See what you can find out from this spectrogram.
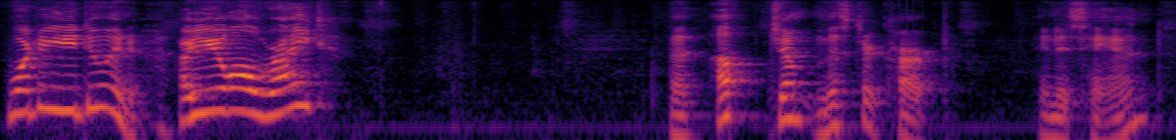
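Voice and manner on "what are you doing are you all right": worried. Acted. Boy worried at pool.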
